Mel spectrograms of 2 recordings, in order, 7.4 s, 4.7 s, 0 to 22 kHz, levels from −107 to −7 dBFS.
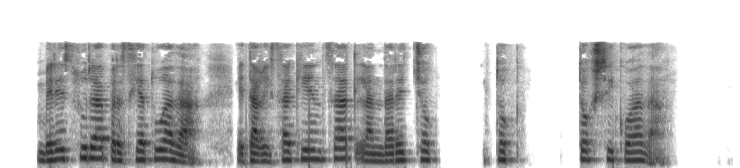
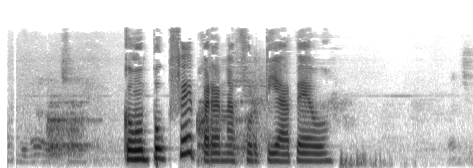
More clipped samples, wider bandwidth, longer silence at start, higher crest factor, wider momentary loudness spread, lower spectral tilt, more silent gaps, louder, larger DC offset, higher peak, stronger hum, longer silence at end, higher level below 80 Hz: neither; second, 8.2 kHz vs 11 kHz; first, 0.4 s vs 0.25 s; about the same, 20 dB vs 22 dB; second, 10 LU vs 20 LU; second, -3.5 dB/octave vs -5.5 dB/octave; first, 4.45-4.80 s, 5.33-5.79 s vs none; second, -27 LUFS vs -21 LUFS; neither; second, -8 dBFS vs -2 dBFS; neither; second, 0.75 s vs 1.4 s; second, -70 dBFS vs -64 dBFS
